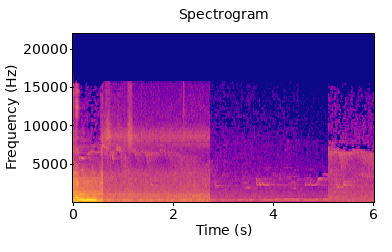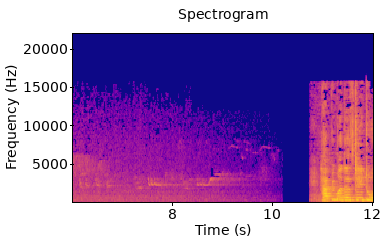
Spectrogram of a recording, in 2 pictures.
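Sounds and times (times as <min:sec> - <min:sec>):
light background hiss: 0:00.5 - 0:09.3
faint high bird chirps: 0:00.6 - 0:10.2.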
